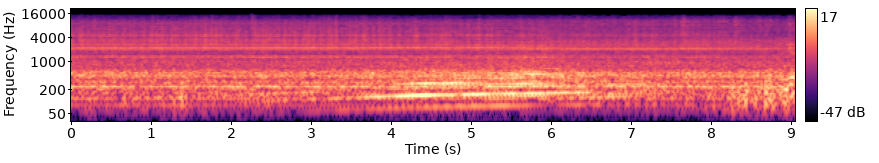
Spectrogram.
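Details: 2-ton through-wall General Electric garage AC, believed from 2002, first startup of 2020 on a warm day: compressor kicks on with a rising hum and loose fast rattle about four per second that fades; typical for this unit.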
